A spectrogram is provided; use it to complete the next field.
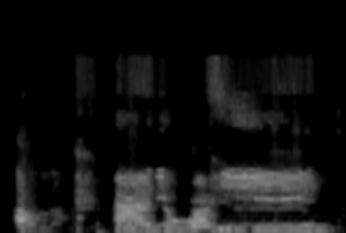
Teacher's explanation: হাটার উচ্চারণটা ক্লিয়ার করতে হবে, হ্যাঁ, হলকের মাঝখান থেকে। আর রহমানির রহিম। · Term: বড় হা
